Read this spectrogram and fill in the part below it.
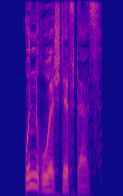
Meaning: genitive singular of Unruhestifter
- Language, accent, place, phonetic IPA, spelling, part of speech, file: German, Germany, Berlin, [ˈʊnʁuːəˌʃtɪftɐs], Unruhestifters, noun, De-Unruhestifters.ogg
